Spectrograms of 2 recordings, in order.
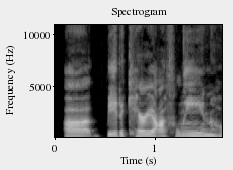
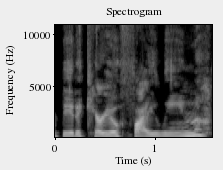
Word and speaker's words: beta-caryophyllene: We're going to cover myrcene tonight, and then we're also going to talk about beta-caryophyllene or beta-caryophyllene, depending on how you say it, limonene or limonene, depending on how you say it, pinene, terpenylene, humulene, ocimene, and linalool.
